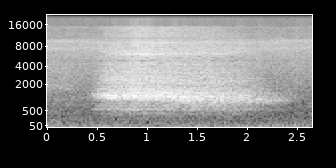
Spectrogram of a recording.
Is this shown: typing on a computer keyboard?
no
